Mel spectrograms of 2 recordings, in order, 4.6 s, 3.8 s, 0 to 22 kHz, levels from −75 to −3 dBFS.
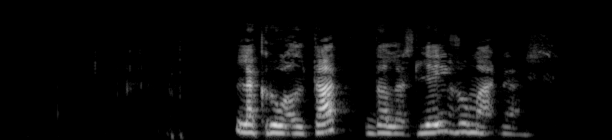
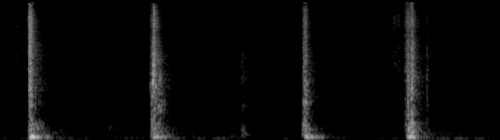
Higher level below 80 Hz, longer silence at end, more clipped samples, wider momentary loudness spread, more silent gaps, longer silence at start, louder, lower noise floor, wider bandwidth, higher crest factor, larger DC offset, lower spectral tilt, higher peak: second, -80 dBFS vs -56 dBFS; about the same, 0.7 s vs 0.6 s; neither; first, 21 LU vs 13 LU; second, none vs 0.70-0.82 s, 1.90-2.06 s, 2.66-2.83 s; first, 1.8 s vs 0.2 s; first, -25 LUFS vs -32 LUFS; first, -76 dBFS vs -68 dBFS; second, 11 kHz vs over 20 kHz; second, 24 dB vs 30 dB; neither; first, -4 dB/octave vs -2.5 dB/octave; first, -4 dBFS vs -8 dBFS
